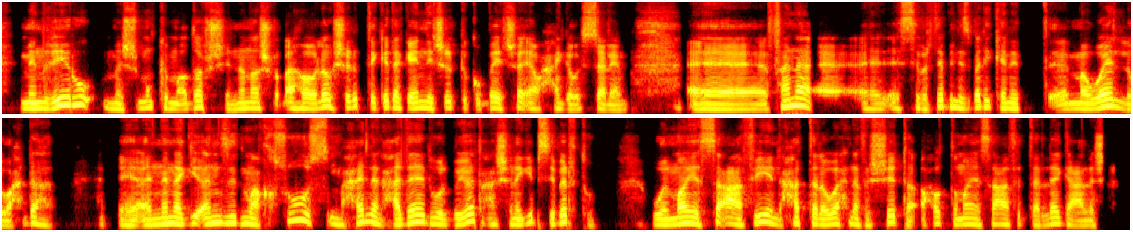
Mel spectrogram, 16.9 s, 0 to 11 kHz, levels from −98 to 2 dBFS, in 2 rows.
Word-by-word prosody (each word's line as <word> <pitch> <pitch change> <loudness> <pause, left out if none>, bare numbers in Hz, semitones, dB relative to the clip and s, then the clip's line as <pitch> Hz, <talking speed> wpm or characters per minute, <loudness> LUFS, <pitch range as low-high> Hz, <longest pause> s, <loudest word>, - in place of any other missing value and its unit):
من 120 0 +2
غيره 195 +10 +4
مش 115 -1 -2
ممكن 130 -2 -6
ما 105 -2 -1
أقدرِش 140 -2 -1
إن 100 +3 -6
أنا 125 +1 0
أشرَب 125 - +1
قهوة، 120 -1 +3
ولو 155 +7 +3
شربت 150 +2 -1
كده 145 -2 0
كأني 130 +1 +1
شربت 135 +3 -1
كوباية 130 -2 -3
شاي - - 0
أو - - -2
حاجة - - -4
والسلام. - - -1 0.5
آآ 105 -1 +3
فأنا 155 - +3 0.4
آآ، 110 - -5
السبرتاية 115 +5 -4
بالنسبة 145 -1 -1
لي 150 - -2
كانت 120 -5 -3 0.2
موّال 115 +9 +3
لوحدها. 105 - -2 0.5
آآ، - - +1
إن 115 +4 -1
أنا 135 0 +5
آجي 150 +3 +2
أنزل 150 +2 0
مخصوص 180 +6 0
محل 150 +6 0
الحدايد 155 +1 +2
والبويات 130 +8 0
عشان 125 -1 -1
أجيب 115 - -3
سبرتو، - - 0 0.4
والمَيَّة 120 +5 +3
الساقعة، 135 +2 +4
فين؟ 160 -4 0
حتى 140 -1 0
لو 120 +1 +1
إحنا 135 -2 -2
في 110 - -12
الشتا، 160 +8 -1
أحُطّ 145 -3 -4
مَيَّة 125 0 -2
ساقعة 125 +2 -1
في 125 - -13
التلاجة 140 -3 -4
علشان 100 0 -3
130 Hz, 195 wpm, -22 LUFS, 115-145 Hz, 0.5 s, أنا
